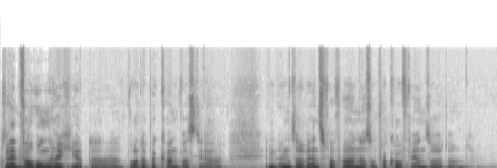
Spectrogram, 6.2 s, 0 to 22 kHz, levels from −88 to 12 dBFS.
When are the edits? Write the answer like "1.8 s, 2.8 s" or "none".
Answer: 1.0 s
